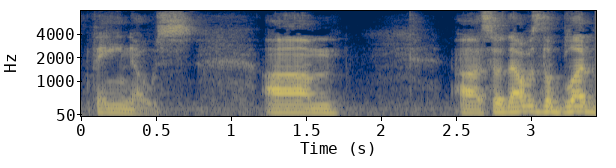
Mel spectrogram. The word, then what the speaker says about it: Thanos: Thanos, by the way, not Thanos, guys. Thanos. That's the proper way of saying his name. Fucking MCU, these dumbass Marvel movies ruined it. It's actually pronounced Thanos.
